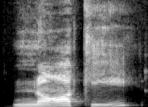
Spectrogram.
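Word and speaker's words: gnocchi: Naki, pronounced Naki, is a a varied uh family of Italian pasta, like dumplings made of small rolls of dough.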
